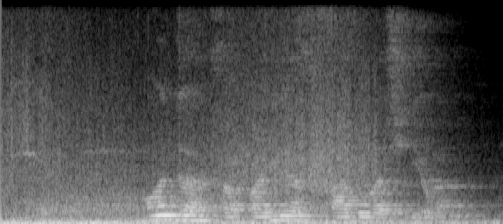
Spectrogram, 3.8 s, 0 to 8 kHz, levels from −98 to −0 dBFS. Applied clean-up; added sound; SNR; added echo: none; Boom; 2 dB; reverberation time 0.9 s.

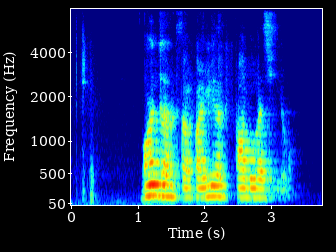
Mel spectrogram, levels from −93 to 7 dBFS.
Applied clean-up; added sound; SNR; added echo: neural mask model DeepFilterNet 3.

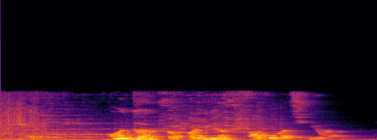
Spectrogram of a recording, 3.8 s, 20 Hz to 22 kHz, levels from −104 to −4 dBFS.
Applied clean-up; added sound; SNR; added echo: classical method WPE with log-MMSE.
